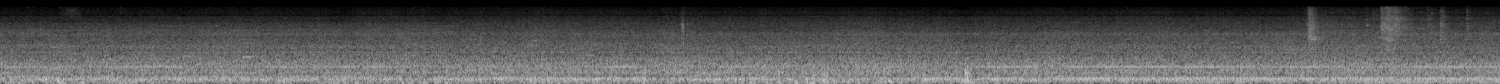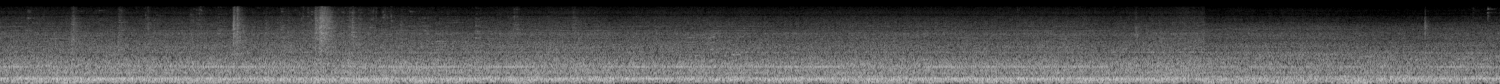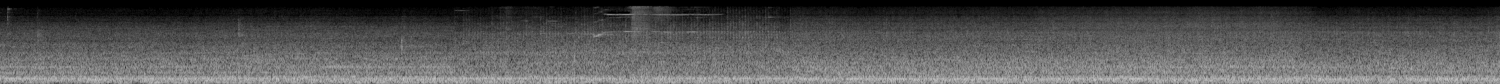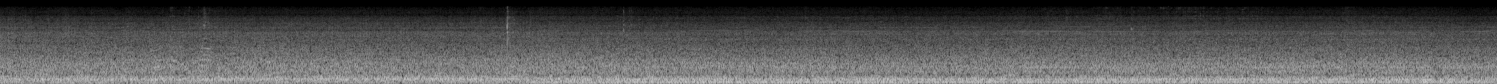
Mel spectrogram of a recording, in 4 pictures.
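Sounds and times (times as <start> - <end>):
diesel engine droning: 0.0 - 59.9.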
